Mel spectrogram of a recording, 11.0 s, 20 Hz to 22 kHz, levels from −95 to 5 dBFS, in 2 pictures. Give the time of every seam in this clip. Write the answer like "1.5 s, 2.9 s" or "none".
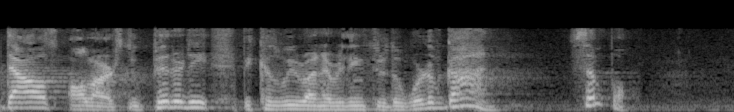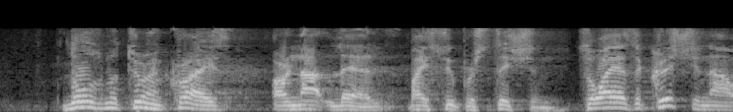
9.8 s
